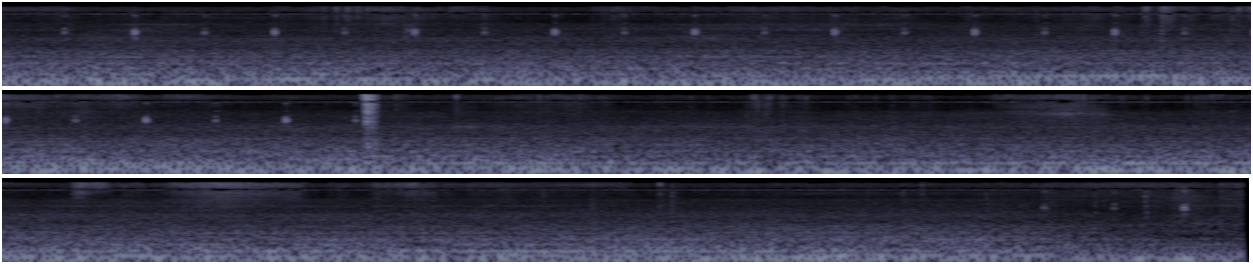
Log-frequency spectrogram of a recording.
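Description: Steady low rumble of a car's engine and tyres heard from inside the cabin while driving. A turn-signal indicator ticks about three times a second for the first few seconds and starts again near the end.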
